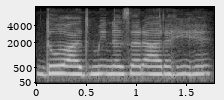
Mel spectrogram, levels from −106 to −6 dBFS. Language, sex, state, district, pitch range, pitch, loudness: Hindi, female, Bihar, Saharsa, 275-280 Hz, 275 Hz, -30 LUFS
